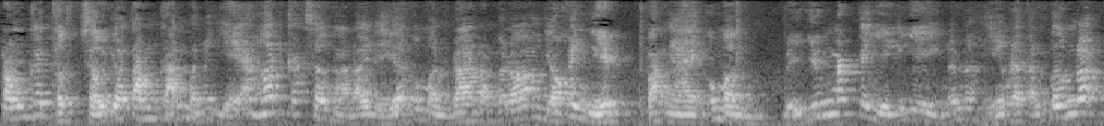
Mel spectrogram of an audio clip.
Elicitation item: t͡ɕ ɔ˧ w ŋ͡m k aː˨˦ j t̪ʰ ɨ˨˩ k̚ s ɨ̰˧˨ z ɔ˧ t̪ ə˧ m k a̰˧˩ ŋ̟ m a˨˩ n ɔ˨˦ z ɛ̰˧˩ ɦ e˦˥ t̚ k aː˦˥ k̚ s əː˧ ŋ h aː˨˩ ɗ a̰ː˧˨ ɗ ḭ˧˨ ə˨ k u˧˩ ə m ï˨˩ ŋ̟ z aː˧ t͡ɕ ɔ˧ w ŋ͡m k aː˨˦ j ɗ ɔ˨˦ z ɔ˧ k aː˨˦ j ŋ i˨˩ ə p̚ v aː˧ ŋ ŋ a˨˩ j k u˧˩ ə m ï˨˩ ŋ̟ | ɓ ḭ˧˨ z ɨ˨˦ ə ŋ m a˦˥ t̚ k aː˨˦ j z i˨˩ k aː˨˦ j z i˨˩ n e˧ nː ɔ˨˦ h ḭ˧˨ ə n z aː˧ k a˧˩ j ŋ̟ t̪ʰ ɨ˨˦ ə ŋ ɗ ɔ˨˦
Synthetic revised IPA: t͡ɕ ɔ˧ w ŋ͡m k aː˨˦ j t̪ʰ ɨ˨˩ k̚ s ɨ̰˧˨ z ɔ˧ t̪ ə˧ m k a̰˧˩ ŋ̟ m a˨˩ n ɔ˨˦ z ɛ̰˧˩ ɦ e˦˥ t̚ k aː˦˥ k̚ s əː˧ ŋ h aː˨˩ ɗ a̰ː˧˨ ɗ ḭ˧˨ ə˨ k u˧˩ ə m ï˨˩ ŋ̟ z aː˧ t͡ɕ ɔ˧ w ŋ͡m k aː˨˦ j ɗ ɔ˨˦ z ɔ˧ k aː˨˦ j ŋ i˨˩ ə p̚ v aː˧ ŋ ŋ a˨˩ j k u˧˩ ə m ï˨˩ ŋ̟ | ɓ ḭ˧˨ z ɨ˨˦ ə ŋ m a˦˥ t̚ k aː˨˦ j z i˨˩ k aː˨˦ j z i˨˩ n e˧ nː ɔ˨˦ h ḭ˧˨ ə n z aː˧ k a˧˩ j ŋ̟ t̪ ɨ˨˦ ə ŋ ɗ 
